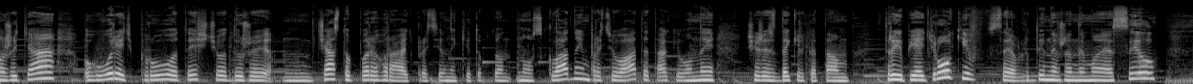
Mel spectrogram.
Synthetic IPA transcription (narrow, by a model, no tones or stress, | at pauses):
ɔʒɪtʲːaɔɦɔʋɔɾʲɐtʲpɾɔt̪ɛʃt͡ʃɔd̪uʒɛt͡ʃɑst̪ɔpeɾeɦɔɾɑjʊtʲpɾɐt͡sʲiwnɪkɪt̪ɔp̚t̪ɔnusklˠɑd̪̚nɔjimpɾɐt͡sʲʊʋɑt̪ɪt̪ɑkiʋɔnɪ | t͡ʃɛɾezd̪ɛkʲilʲkɐt̪ɑmt̪ɾɪpʲjatʲɾɔkʲiwːsɛwlʲʊd̪ɪnɪwʒɛnemɑjɛsɪlˠ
